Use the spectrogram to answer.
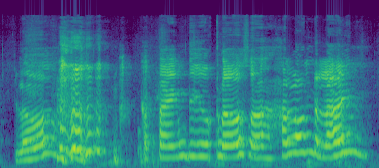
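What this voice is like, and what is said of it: Put-on Filipino accent. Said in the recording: “change my voice ... You put the Filipino accent? ... Yeah”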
